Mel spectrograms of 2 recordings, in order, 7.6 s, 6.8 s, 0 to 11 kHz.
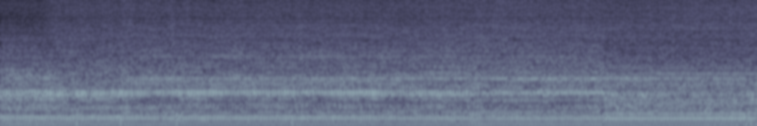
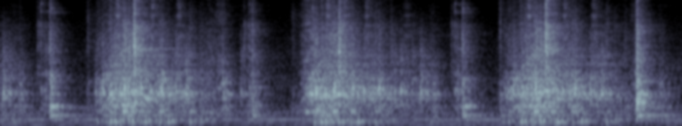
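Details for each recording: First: Champion 4000-watt generator curb find, previous carburetor rebuild, fresh non-ethanol fuel, choke on: steady even small-engine buzz settling to a slightly deeper note; runs smoothly, holds speed. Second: Champion 4000-watt generator curb find, carburetor reportedly rebuilt, spark present, ignition on and choked: three slow recoil pulls spinning it with no firing; cranks but won't start, likely a fuel problem.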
